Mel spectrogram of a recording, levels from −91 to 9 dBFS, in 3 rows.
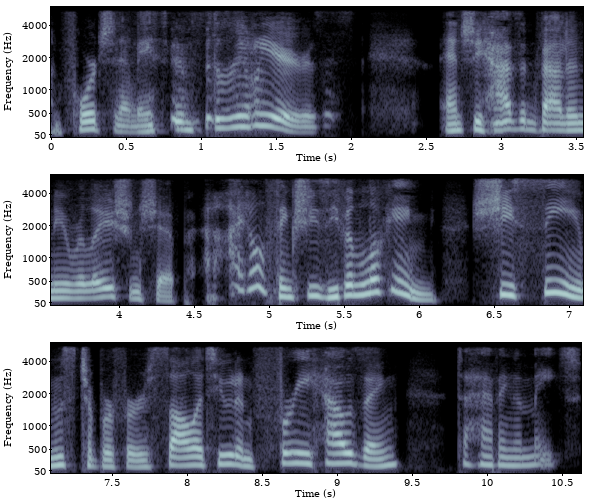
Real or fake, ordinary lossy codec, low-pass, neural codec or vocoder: fake; MP3, 48 kbps; 5.4 kHz; codec, 16 kHz, 1 kbps, X-Codec, HuBERT features, trained on LibriSpeech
